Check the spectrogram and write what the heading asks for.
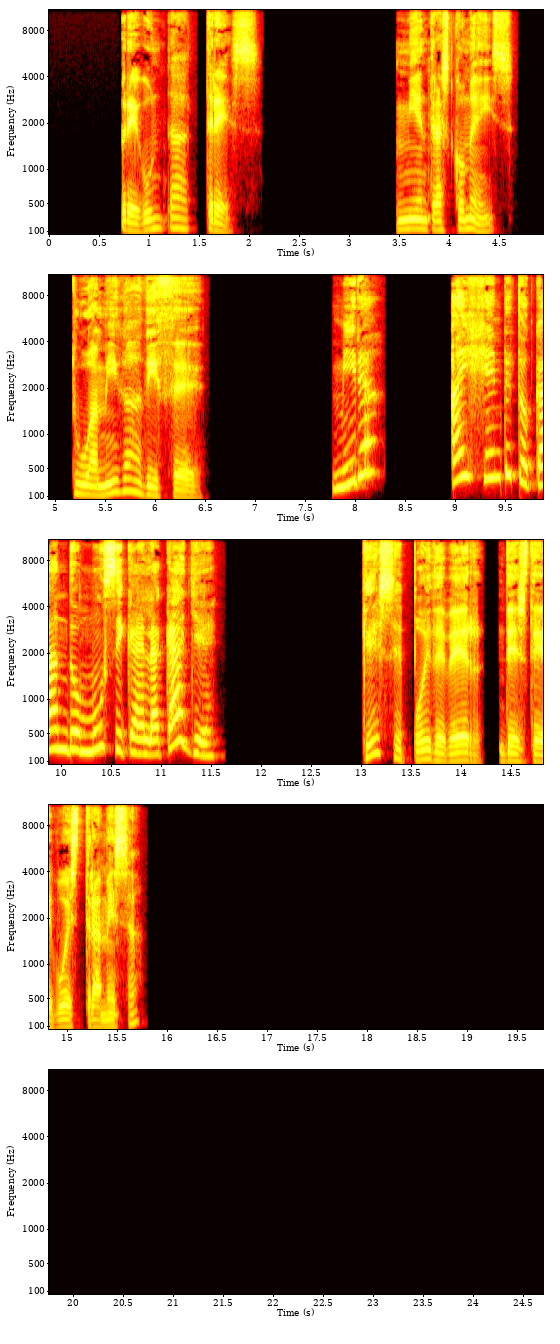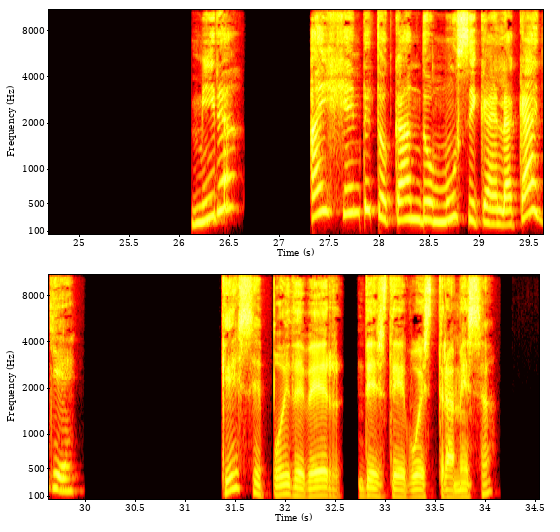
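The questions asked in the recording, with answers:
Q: ¿Qué se puede ver desde vuestra mesa?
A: Gente tocando música en la calle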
